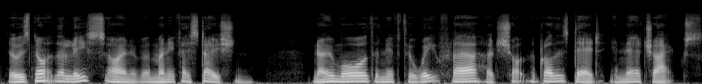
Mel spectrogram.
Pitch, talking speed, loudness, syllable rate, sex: 120 Hz, 195 wpm, -18 LUFS, 4.8 syllables/s, male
